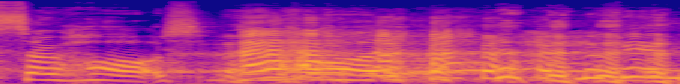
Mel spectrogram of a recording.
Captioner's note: laughing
